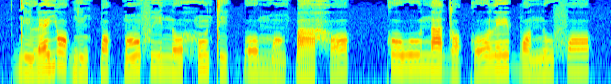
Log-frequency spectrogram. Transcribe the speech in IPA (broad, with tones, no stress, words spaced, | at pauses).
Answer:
dĩ˨lɛ˨˦ jɔ˦˨ɡĩ˨k͡pɔ˨ k͡pɔ̃˨˦fi˧no˧ hũ˦ti˧ɡ͡bo˧ mɔ̃˨k͡pa˨hɔ˨˦ | ko˧wu˧na˧ dɔ˨ ko˨˦le˦ bɔ˦˨nu˧ fɔ˦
